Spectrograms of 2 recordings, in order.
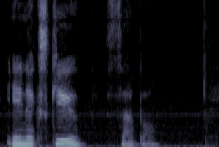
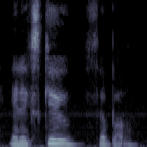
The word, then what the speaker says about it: inexcusable: we see that combination inexcusable where is my primary stress on the third syllable my secondary stress is on the first and both the f sa a and the BL are both considered schah or unstressed inexcusable inexcusable inexcusable energy is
